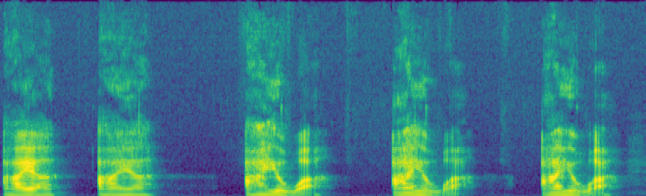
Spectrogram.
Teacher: Very quick schwa in that second syllable.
